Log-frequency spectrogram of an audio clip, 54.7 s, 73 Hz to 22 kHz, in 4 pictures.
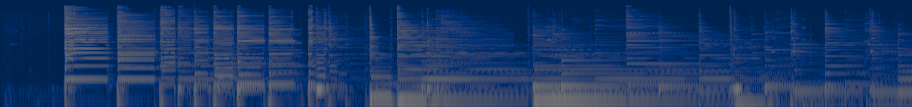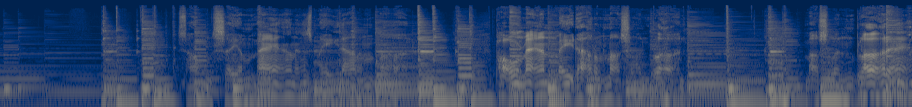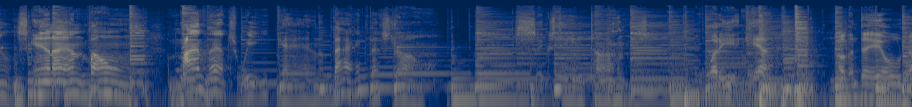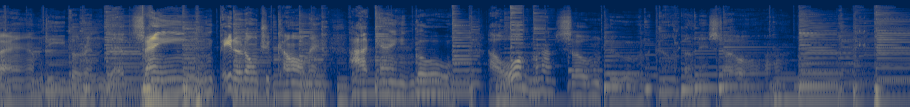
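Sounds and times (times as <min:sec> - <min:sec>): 
guitar miked with a KM84 around the 14th fret: 0:00.0 - 0:54.6
person singing into a U87 microphone: 0:16.4 - 0:20.1, 0:21.0 - 0:24.1, 0:25.8 - 0:34.1, 0:35.0 - 0:53.0.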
